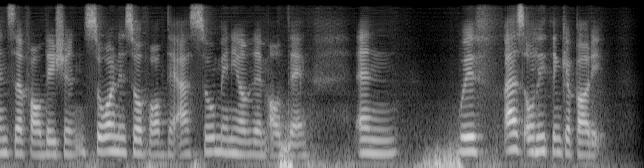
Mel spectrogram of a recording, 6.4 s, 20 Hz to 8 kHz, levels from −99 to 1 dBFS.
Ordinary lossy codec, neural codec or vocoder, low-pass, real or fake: none; codec, 16 kHz, about 1 kbps, DyCAST, with the encoder's durations; 7.2 kHz; fake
